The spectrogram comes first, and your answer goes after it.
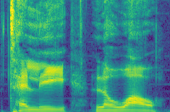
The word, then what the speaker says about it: Tele Lawal: She's a politician, a female, younger politician, goes by the name of Tele Lawal.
